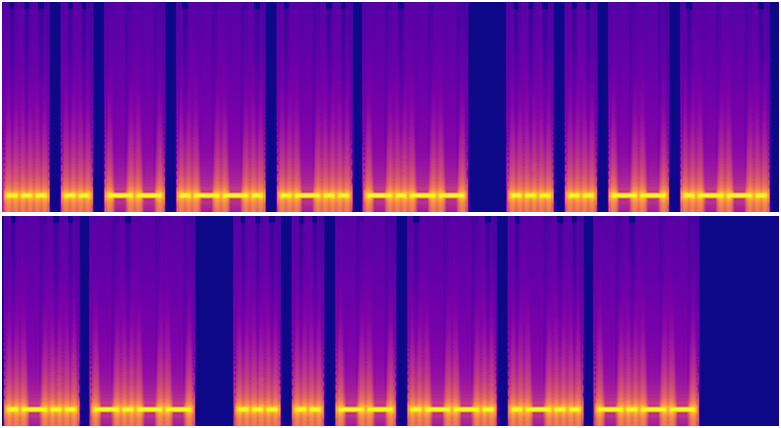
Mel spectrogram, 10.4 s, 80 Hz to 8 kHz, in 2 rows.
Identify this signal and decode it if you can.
Morse code, heard as a keyed tone, about 25 wpm, 250 Hz. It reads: SIMPLY SIMPLY SIMPLY
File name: morse / morse-training-25WPM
